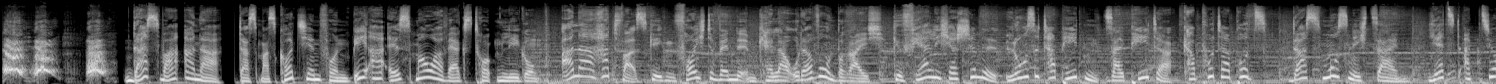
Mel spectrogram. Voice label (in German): radiospot; mauerwerkstrockenlegung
